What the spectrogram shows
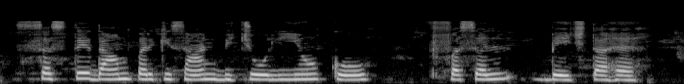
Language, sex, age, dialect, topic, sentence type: Hindi, female, 18-24, Marwari Dhudhari, agriculture, statement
